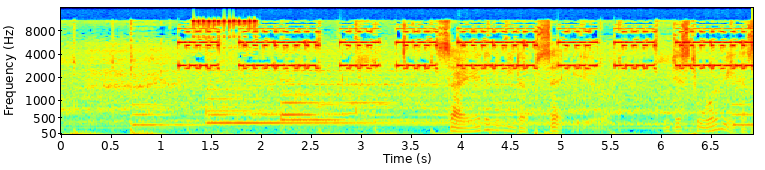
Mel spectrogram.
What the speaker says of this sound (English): Sorry, Yumi, that's my phone.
